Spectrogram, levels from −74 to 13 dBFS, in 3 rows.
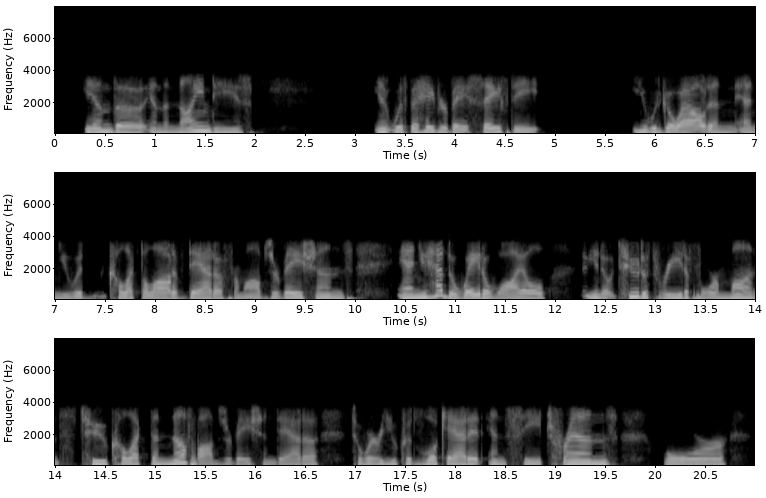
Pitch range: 165-190 Hz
